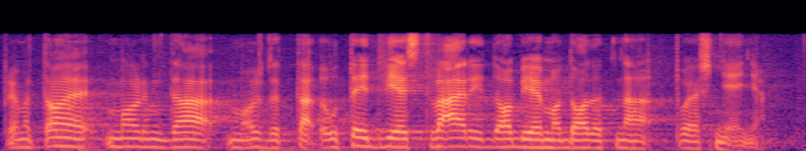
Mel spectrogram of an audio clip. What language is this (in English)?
Croatian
